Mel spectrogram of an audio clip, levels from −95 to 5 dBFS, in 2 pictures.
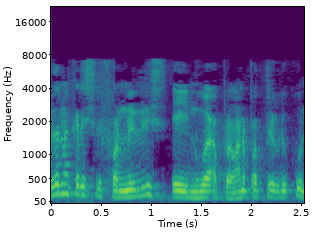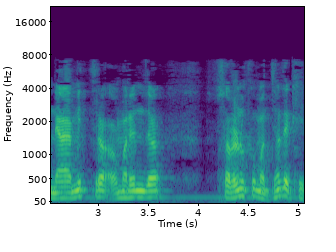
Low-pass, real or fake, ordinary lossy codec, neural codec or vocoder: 7.2 kHz; real; AAC, 32 kbps; none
